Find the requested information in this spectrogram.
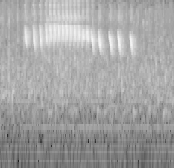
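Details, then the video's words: Kinoi 'nembak cililin' phrase from a masteran for training songbirds: a quick run of sharp high chips blending into a fast buzzy trill, then slowing into separate descending chip notes. "Masteran Mewah KINOI || Ngepik Kapas Tembak || Nembak Cililin"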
